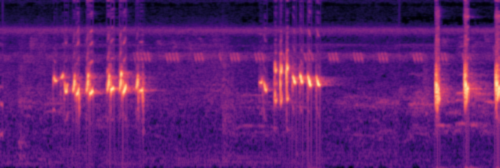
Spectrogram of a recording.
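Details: Fighting wild sooty-headed bulbul, lure sound: two short bubbly chattering phrases followed by three well-spaced loud clicks.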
